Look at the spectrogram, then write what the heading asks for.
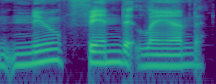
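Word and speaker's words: Newfoundland: support now janx said new finned land is how I often heard it pronounced don't live anywhere near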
